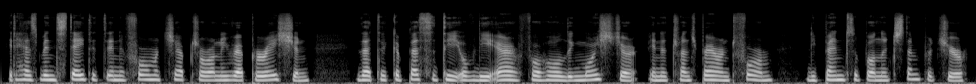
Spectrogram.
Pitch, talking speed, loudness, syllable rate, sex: 200 Hz, 165 wpm, -18 LUFS, 5.5 syllables/s, female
